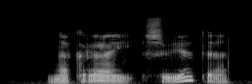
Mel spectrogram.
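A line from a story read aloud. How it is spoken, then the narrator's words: Slow repetition. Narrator (Russian): медленно повторила она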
